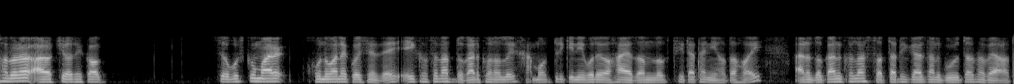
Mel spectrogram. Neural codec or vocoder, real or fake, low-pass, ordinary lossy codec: codec, 16 kHz, 0.9 kbps, LongCat-Audio-Codec; fake; 3.6 kHz; none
